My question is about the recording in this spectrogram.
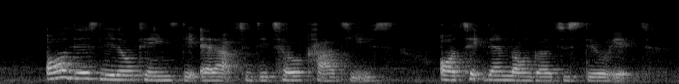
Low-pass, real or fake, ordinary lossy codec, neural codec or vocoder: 7.2 kHz; real; AAC, 32 kbps; none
